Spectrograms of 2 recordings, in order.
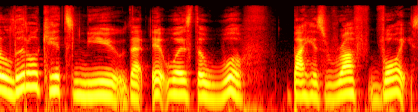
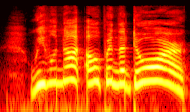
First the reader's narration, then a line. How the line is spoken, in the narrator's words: cried they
